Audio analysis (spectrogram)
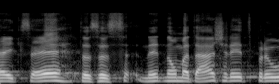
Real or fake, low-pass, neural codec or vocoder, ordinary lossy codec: fake; none; codec, 24 kHz, 3.1 kbps, DualCodec; none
